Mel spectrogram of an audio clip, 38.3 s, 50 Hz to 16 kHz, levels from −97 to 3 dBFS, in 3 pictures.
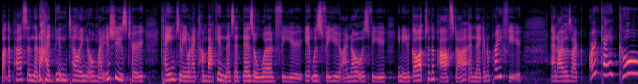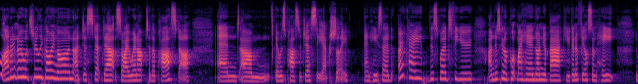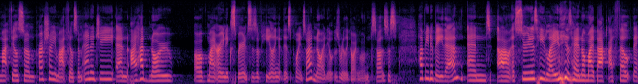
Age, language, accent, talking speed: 10-29, English, Australian, 255 wpm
